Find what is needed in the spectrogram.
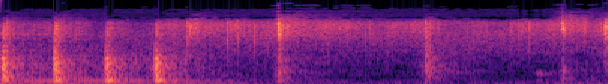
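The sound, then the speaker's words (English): Three quick, evenly spaced knocks rap on a door in a radio drama, followed by a few faint, scattered taps and soft rustling. “Well, this was my chance to collar him, only just then a knock came.”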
